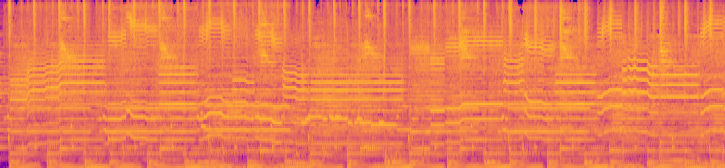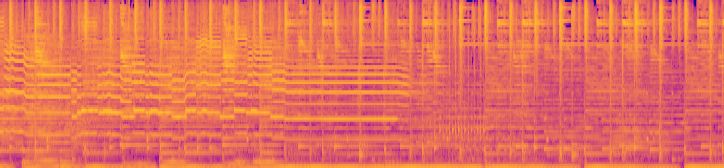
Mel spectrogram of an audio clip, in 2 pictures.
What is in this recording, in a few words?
Egyptian Flute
